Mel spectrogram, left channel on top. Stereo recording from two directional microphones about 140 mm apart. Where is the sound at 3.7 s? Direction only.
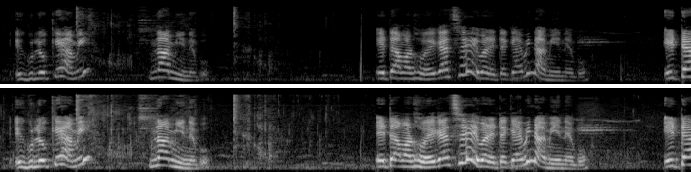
25° right (ahead or behind).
